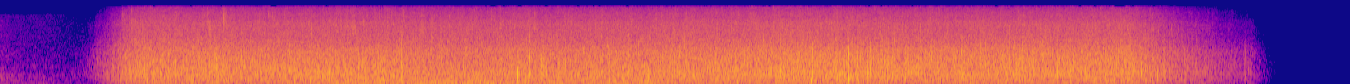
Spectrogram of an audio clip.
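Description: A steady rain-like hiss with a few scattered light ticks, fading in about a second in and fading out near the end.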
